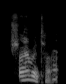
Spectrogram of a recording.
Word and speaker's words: scimitar: I have trouble pronouncing weapon names. I'm sorry. Scimitar? Scimitar. Scimitar. Scimitar? Scimitar. Scimitar. Scimitar.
